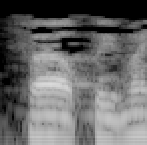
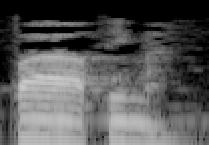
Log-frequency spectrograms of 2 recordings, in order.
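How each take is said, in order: First: The word begins with an f sound. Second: The word begins with a p sound. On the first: The speaker calls it right. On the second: The speaker calls it wrong.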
